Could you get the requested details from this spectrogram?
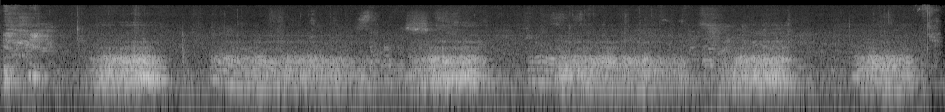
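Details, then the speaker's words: A child makes coarse, low-pitched snoring with each breath. This is stertor rather than laryngeal stridor, the most common noisy breathing parents report. "that's a little bit of a trick question because it's really not like strider of what we think from let the larynx it is much more sturdy or snoring right and that is probably by far the most common noisy breathing that your patients will report to you is the snoring"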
